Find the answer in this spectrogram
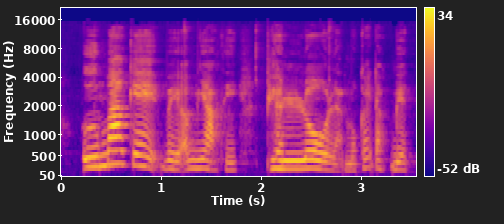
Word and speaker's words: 별로: 별로, 별로, 별로. Một cách đặc biệt, các bạn phát âm giống với âm L.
